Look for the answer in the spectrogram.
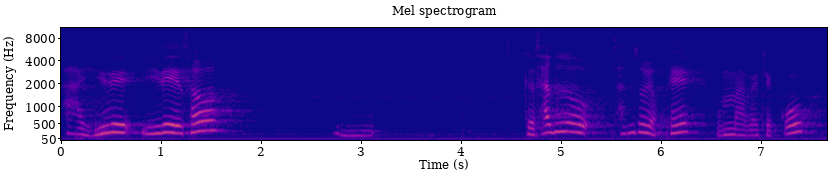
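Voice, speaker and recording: A woman in her fifties, a Won Buddhist minister, giving a halting, reflective talk at a Sunday service. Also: mid-range voice, lively intonation, a little mellow. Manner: halting, reflective, personal storytelling. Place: temple hall. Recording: long hall reverb.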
